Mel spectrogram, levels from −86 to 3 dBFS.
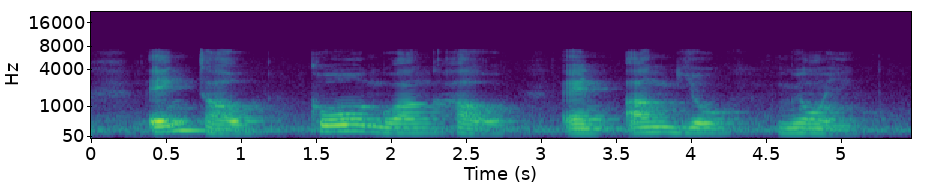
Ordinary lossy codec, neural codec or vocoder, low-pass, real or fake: none; none; 7.2 kHz; real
